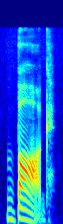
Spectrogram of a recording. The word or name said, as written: bog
